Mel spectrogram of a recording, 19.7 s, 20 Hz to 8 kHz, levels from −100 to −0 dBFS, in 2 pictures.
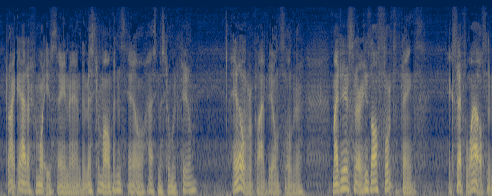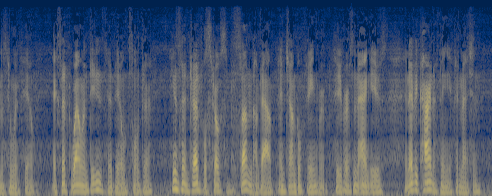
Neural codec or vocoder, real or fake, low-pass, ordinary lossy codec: autoencoder, 22.05 kHz, a latent of 192 numbers a frame, VITS, trained on many speakers; fake; 7.2 kHz; AAC, 32 kbps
